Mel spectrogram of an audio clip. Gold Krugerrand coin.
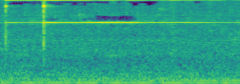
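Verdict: Real.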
